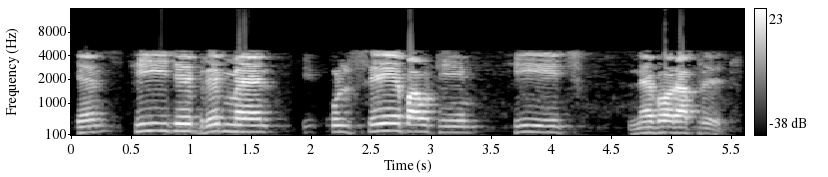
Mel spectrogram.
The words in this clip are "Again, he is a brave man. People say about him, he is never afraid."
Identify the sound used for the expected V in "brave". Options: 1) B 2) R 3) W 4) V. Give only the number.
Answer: 1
